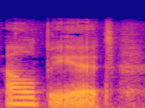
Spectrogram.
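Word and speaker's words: albeit: anxiety the archaic World albe it does not rhyme with eight you see it with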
